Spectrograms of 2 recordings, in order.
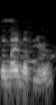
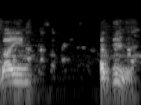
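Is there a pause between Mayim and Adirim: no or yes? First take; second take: no; yes. First: The two words run together without a pause. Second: There is a pause between the two words. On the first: The waters themselves are great. The speaker calls it wrong. "Like most people read it" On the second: The waters and the great one are separate ideas. The speaker calls it right. "he even says to pause between the Mayim and Adir"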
